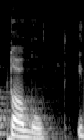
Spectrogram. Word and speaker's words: Toggl: E Em relação a foco, eu tenho gostado de usar o Toggl. E tem outros apps parecidos. Toggl se escreve Toggle.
